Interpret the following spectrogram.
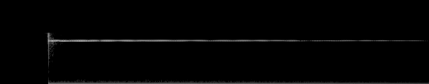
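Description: A single bell-like ding: one clear high tone struck about half a second in, ringing on and slowly fading over the next few seconds.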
